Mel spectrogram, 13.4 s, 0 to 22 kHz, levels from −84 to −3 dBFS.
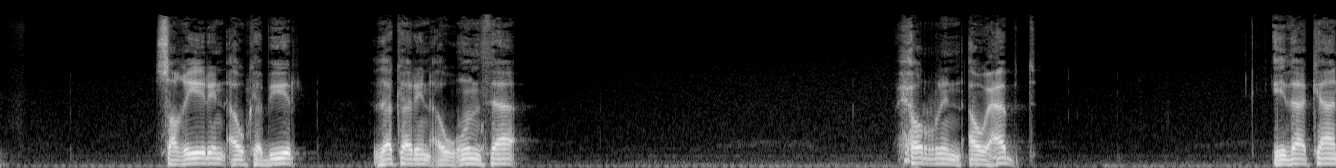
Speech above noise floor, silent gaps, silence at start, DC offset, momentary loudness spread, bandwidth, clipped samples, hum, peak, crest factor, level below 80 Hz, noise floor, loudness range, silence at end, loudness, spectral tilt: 41 dB; none; 1.55 s; under 0.1%; 9 LU; 15.5 kHz; under 0.1%; none; -2 dBFS; 16 dB; -44 dBFS; -56 dBFS; 7 LU; 0 s; -16 LUFS; -5.5 dB/octave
